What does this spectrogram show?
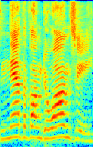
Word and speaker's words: Nanthavongdouangsy: to my left from these guys worldwide Anantha Vonda juanzi hey got it right I got it right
